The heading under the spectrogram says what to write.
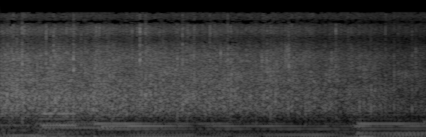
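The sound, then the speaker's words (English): A crowd claps steadily and fairly loudly for a few seconds, a dense wash of hand claps over low, sustained musical tones, with no one speaking. “Oh, you should clap more than that.”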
